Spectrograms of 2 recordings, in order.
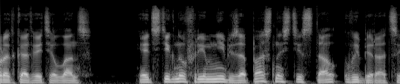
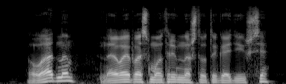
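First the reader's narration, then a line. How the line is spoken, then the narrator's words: Snort, then said. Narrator (Russian): Тед неожиданно хмыкнул, сказал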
